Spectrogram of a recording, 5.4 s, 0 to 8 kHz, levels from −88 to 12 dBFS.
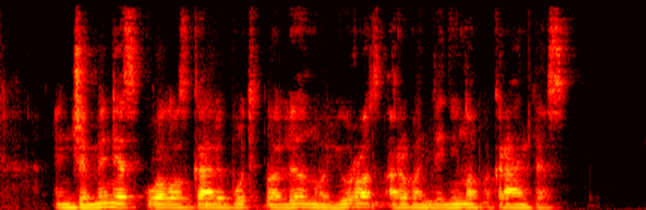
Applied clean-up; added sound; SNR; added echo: neural mask model DeepFilterNet 3.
